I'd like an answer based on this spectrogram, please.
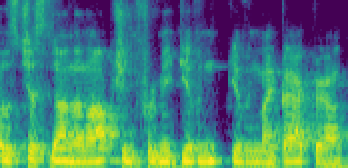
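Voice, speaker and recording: A man with a Canadian accent speaks amid audible room echo. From Canada, Vancouver area (British Columbia). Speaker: visual artist. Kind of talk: lecture. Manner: halting, many fillers and restarts.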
